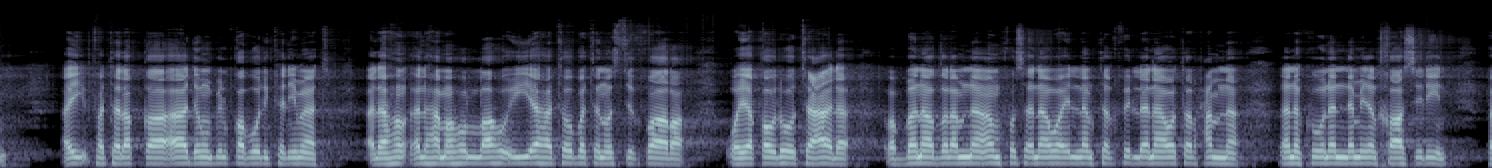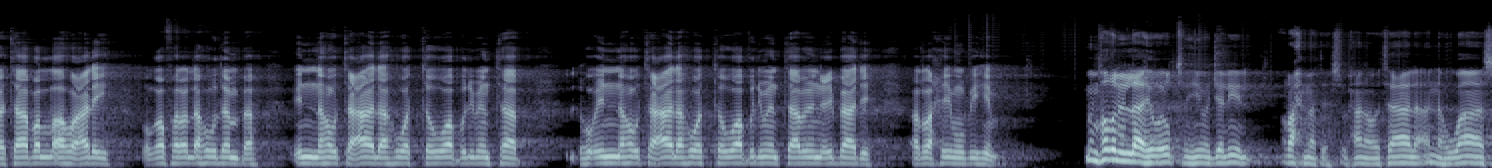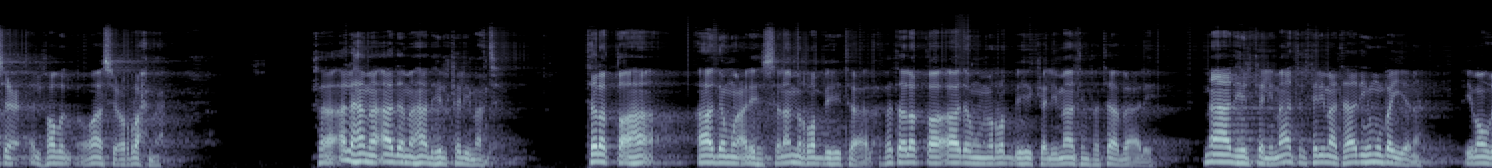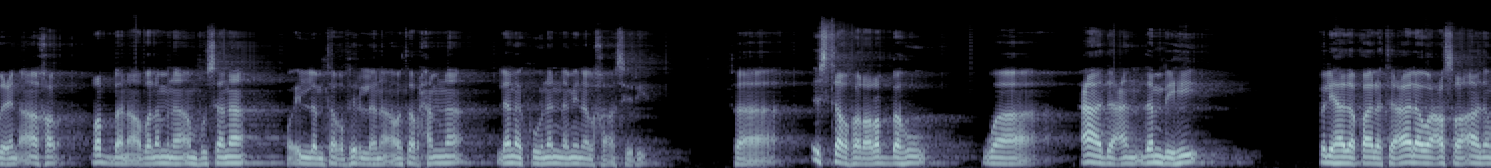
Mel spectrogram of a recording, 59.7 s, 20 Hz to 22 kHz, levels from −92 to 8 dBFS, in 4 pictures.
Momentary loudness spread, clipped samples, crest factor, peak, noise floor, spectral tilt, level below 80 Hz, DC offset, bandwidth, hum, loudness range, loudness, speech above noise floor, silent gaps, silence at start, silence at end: 11 LU; under 0.1%; 20 dB; -2 dBFS; -86 dBFS; -6 dB/octave; -68 dBFS; under 0.1%; 11.5 kHz; none; 5 LU; -21 LUFS; 66 dB; none; 0 s; 0 s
